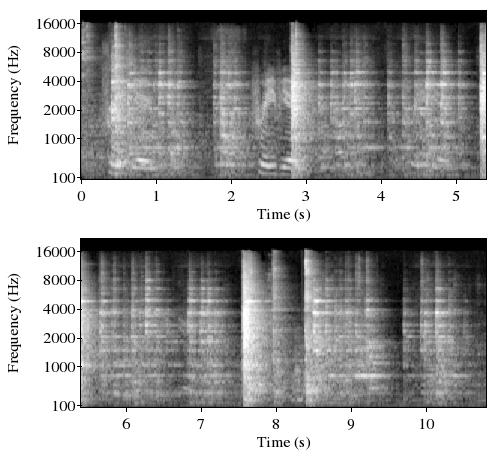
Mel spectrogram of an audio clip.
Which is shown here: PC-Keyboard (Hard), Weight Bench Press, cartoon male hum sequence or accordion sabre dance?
Weight Bench Press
